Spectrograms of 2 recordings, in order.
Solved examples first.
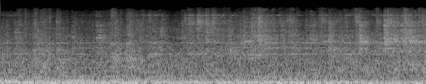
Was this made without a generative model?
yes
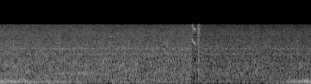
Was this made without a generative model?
yes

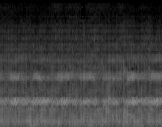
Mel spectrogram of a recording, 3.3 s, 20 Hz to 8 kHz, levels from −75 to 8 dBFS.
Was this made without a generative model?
no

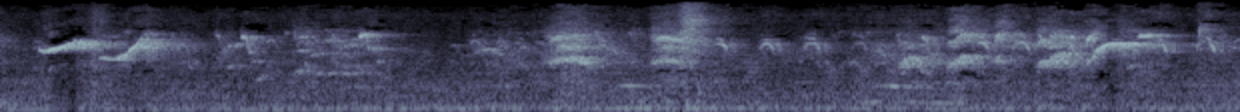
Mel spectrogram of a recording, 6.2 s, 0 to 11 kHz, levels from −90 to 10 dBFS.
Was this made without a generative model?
yes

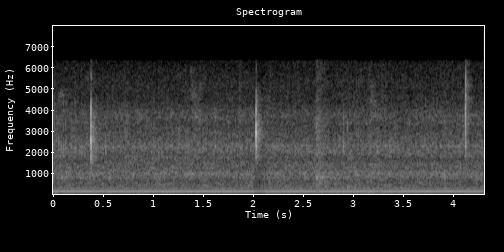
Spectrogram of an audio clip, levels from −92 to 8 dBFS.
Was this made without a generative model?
yes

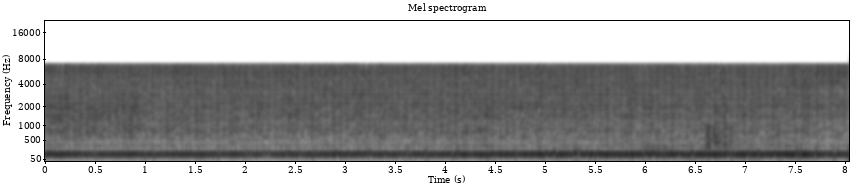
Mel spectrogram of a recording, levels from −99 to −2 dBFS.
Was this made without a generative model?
no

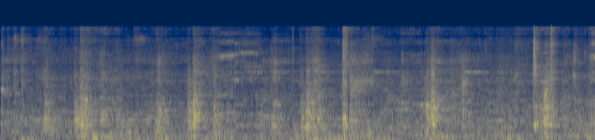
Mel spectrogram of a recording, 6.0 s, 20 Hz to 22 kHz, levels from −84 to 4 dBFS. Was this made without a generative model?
no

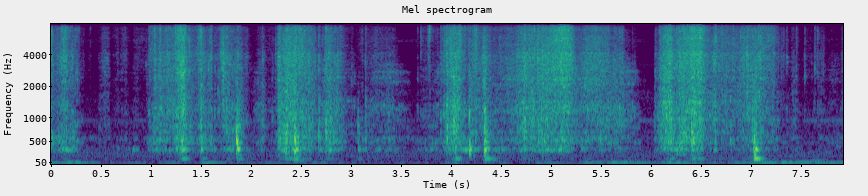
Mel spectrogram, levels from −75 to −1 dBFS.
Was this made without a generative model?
yes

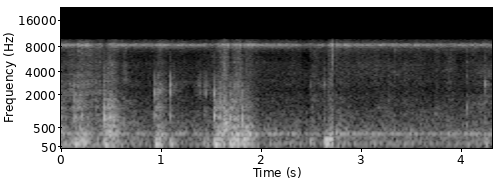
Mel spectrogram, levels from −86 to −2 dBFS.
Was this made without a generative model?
yes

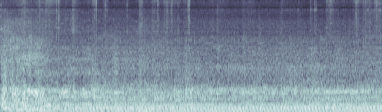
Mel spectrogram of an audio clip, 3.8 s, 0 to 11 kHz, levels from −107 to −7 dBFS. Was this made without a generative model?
no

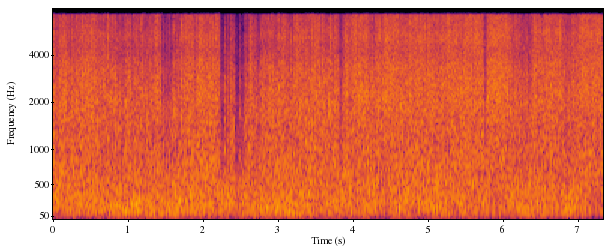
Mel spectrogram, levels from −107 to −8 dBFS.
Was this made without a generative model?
no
